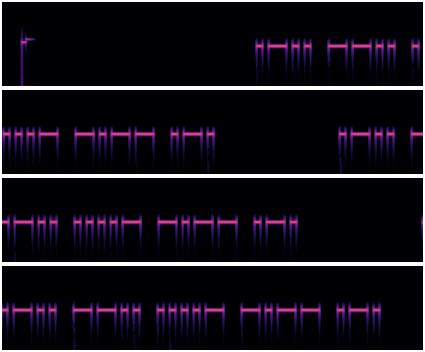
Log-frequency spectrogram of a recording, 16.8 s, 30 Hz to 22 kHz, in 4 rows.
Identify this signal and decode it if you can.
Morse code, heard as a keyed tone, about 21 wpm, 700 Hz. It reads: LZ4YR LZ4YR LZ4YR
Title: DXCC-100 Call Signs - 5 Characters - Repeated 3x - 20wpm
